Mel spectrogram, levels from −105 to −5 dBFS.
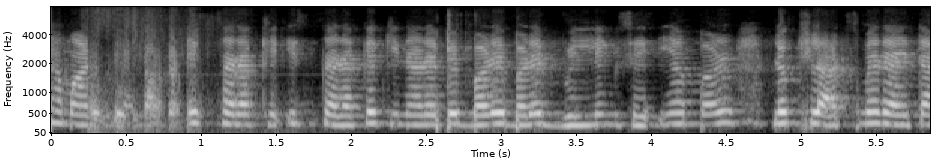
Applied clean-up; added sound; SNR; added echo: neural separator model SepFormer DNS4.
